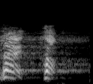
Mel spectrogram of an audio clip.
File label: "hey ho", voice; ooh ahh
